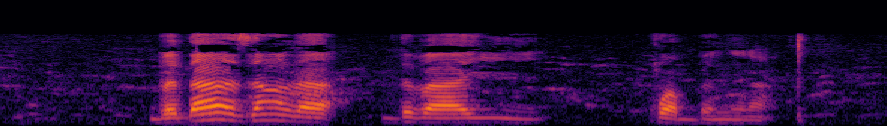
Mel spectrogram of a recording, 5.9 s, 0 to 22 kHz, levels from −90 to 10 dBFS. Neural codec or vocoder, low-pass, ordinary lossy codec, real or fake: none; 7.2 kHz; AAC, 32 kbps; real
